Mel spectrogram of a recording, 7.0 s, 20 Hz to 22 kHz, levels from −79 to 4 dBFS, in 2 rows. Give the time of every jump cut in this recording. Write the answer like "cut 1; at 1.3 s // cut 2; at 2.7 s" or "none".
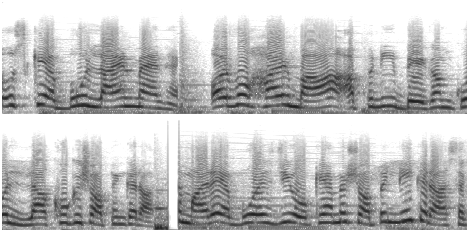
cut 1; at 1.4 s // cut 2; at 4.8 s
